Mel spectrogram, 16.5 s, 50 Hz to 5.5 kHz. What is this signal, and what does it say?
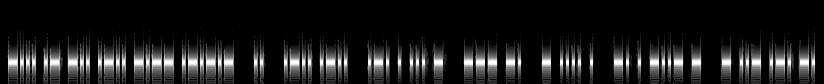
Morse code, heard as a keyed tone, about 20 wpm, 600 Hz. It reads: BADLY. I LL REST ON THE NEXT TURN
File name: the old man and the sea part 2 20wpm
